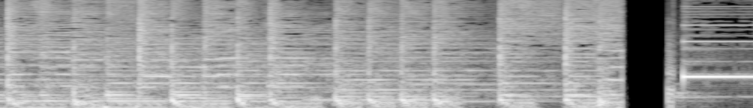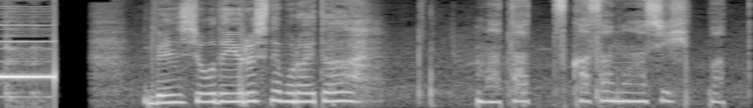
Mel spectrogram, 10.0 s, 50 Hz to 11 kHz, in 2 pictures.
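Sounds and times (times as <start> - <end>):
loud electronic beep: 4.5 - 5.4.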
